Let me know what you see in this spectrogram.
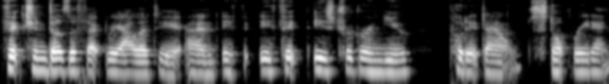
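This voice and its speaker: With a dark, mellow tone and a fairly low pitch, a woman speaks at a fairly slow pace in fairly even intonation. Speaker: video essayist. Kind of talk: opinion monologue. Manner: stutters.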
